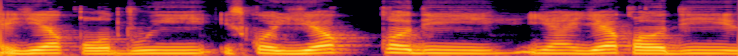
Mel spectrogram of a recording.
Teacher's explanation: زیادہ گونج نہیں پیدا کرنی کیونکہ یہ قلقلہ صغریٰ ہے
